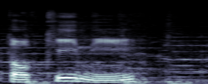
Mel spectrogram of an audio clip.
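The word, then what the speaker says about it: 時: First it says Tokini. And yeah, first we have Toki on its own accent on the last syllable.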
